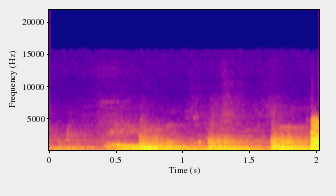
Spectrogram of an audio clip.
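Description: Indistinct talk in a large hall, with a few stray pitched notes from the band's instruments.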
